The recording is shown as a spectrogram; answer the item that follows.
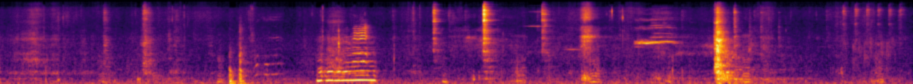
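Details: Goat on a goat farm during the birth of the second of triplets: a steady, wavering bleat lasting about a second, amid people talking, rustling, and background music.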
